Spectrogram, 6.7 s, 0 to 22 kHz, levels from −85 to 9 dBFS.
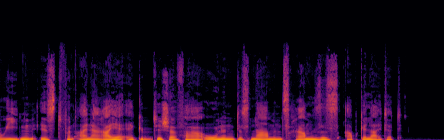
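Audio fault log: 2.15 to 2.28 s: lost LE Audio frames. For about 130 ms the decoder recycles the last spectrum with randomised signs, so the speech smears into noise and fades toward silence.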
